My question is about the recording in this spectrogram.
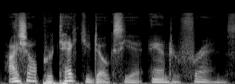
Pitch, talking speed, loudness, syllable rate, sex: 110 Hz, 180 wpm, -21 LUFS, 4.6 syllables/s, male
